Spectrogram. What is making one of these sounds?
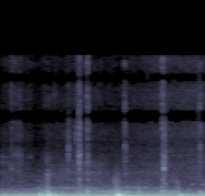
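A windshield wiper sweeps across the glass.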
